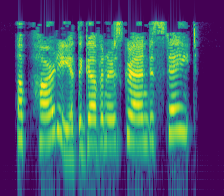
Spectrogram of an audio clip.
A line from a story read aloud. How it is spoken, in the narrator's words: exclaims Jane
